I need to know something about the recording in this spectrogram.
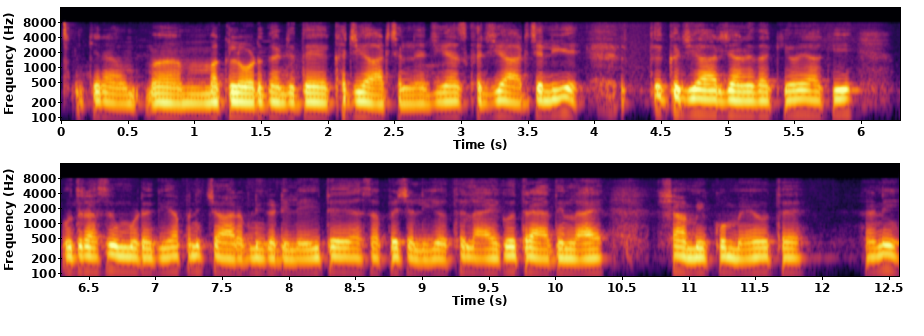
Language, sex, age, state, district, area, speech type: Dogri, male, 30-45, Jammu and Kashmir, Jammu, urban, spontaneous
